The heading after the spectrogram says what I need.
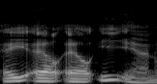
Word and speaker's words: Allen: It's spelled, of course, like Griffith, and Allen, A-L-L-E-N. Well, that's not how I spell my name. People spell it wrong all the time, but it's Allen as in Steve Allen.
